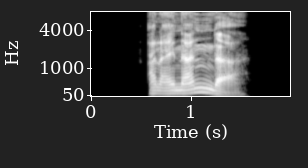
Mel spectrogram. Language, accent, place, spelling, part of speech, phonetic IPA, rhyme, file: German, Germany, Berlin, aneinander, adverb, [anʔaɪ̯ˈnandɐ], -andɐ, De-aneinander.ogg
- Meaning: 1. together 2. against each other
